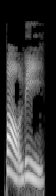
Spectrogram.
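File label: "暴利", Mandarin Chinese; hsk; chinese-flashcards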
